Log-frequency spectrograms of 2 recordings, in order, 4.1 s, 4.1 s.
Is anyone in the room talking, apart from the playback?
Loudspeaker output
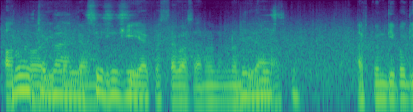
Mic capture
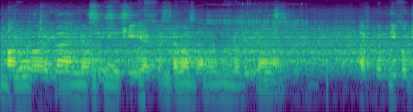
Yes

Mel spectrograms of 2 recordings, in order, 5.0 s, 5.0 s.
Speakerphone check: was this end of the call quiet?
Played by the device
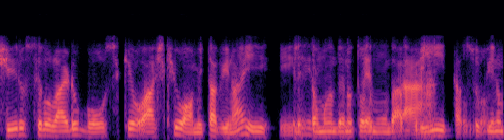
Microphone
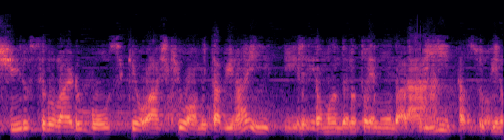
Yes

